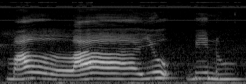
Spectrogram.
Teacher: membacanya langsung menuju ke lam tanpa mendengung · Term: idgham bila gunnah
